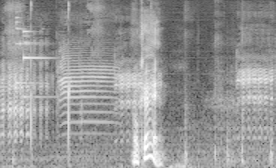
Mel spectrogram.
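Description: Sheep in a video game bleat a few times, wavering and fairly close, with one louder, drawn-out bleat in the middle and a brief spoken word near the start.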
